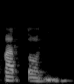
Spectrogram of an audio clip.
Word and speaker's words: carton: kalau itu film kartun kalau o-nya double itu baru baca kartun kalau o-nya satu dibaca karton Oke there is a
